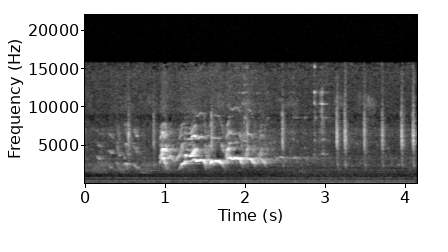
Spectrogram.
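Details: Rufous hummingbird, an immature male with incomplete gorget, wintering at feeders and native nectar plants in San Benito, deep South Texas, 28 December 2013: a quick burst of high, twittering chatter, then scattered sharp, high ticks over faint background hum.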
